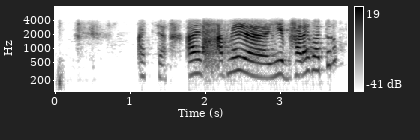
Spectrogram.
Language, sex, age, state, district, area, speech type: Bengali, female, 45-60, West Bengal, Purulia, urban, conversation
